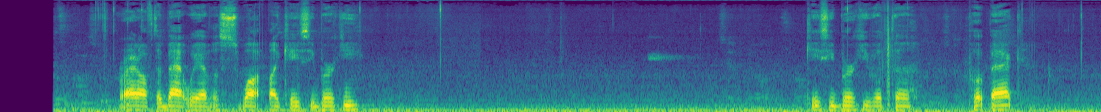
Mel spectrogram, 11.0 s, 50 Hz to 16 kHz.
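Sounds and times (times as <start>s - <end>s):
low background rumble: 0.6s - 11.0s.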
